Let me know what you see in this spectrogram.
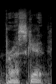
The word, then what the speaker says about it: Prescott: Yeah, because it's like, you look at the spelling of it, it looks like Prescott. And it's not spelled like biscuit. So there's no UIT literally, or even a U. So a little bone to pick with the town of Prescott.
